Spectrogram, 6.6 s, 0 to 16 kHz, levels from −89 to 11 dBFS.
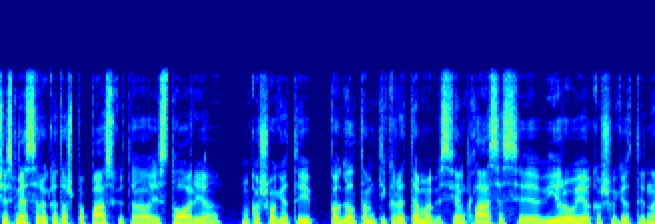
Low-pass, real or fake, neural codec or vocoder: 10.8 kHz; real; none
